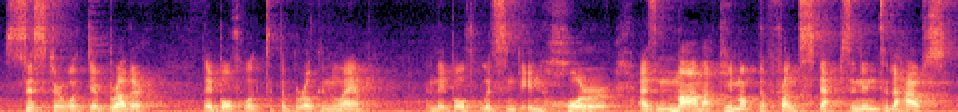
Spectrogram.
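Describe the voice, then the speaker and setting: A man reading a children's story aloud in an expressive narrating style. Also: mid-range voice, a little slow. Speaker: storybook reader. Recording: roomy echo, faint background noise.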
